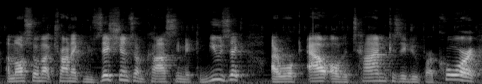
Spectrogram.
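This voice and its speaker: A young man talking casually to camera in a vlog, chatty and animated, often restarting and correcting himself. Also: on the high side, fast talker. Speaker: YouTuber.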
